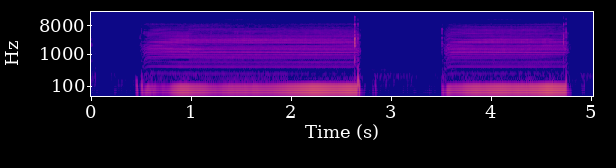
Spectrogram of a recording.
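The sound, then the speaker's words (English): A roughly three-year-old cordless hair trimmer, running with noticeably decreased power, buzzes in two bursts, about two seconds and then just over a second, each a steady electric drone with a short quiet gap between. “There's a noticeable noticeable decrease in power over the over the life of this, well, clipper or trimmer, but in this case, this is a trimmer.”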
